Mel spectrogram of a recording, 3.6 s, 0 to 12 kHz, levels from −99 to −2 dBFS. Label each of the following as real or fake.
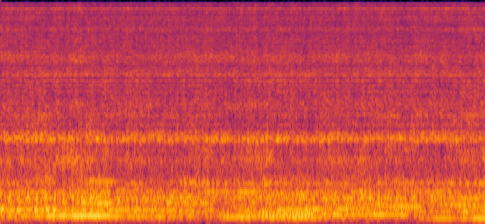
fake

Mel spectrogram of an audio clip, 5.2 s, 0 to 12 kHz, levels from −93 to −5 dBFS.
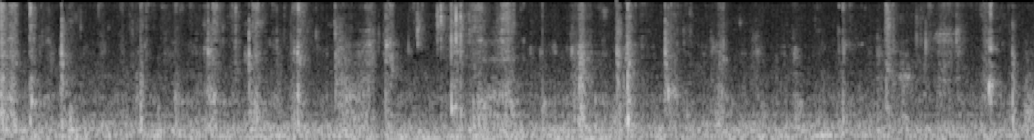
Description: real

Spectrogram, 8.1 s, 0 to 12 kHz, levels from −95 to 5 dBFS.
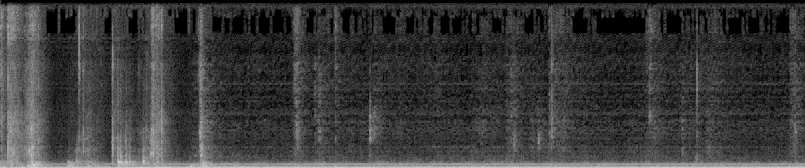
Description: fake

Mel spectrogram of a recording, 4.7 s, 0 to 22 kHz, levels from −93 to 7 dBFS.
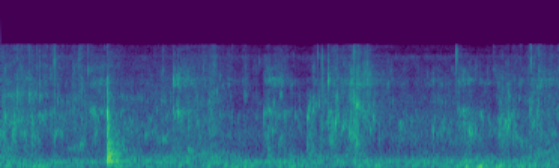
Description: fake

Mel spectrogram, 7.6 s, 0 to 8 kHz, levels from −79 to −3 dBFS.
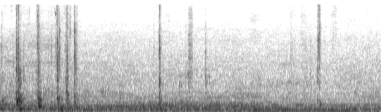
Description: real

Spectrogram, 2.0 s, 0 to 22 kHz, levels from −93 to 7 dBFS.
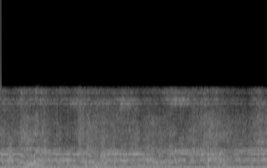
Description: fake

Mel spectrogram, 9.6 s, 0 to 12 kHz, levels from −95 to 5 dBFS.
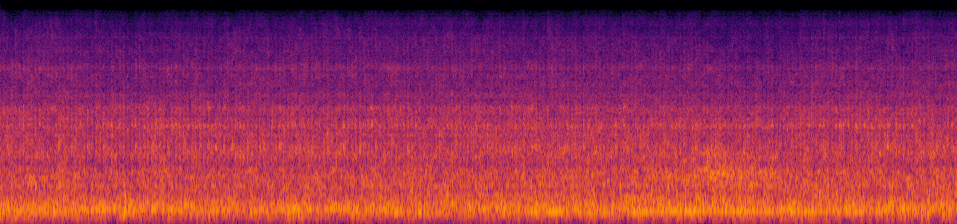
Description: fake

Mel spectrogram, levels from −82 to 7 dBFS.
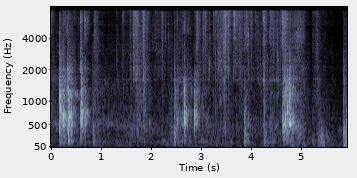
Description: fake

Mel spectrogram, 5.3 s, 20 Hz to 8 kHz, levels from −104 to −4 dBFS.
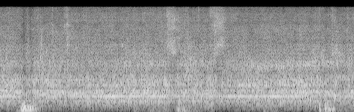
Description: fake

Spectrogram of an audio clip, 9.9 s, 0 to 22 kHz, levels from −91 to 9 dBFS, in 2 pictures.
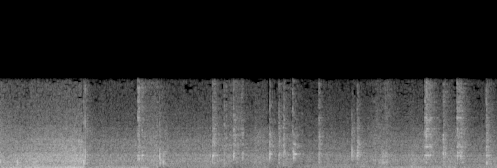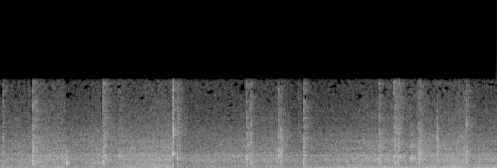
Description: real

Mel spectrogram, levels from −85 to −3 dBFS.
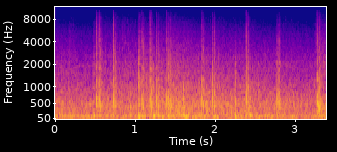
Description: real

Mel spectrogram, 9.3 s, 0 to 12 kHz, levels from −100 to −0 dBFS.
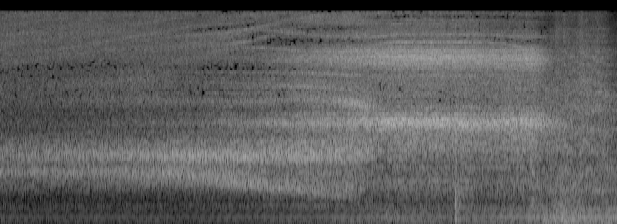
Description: real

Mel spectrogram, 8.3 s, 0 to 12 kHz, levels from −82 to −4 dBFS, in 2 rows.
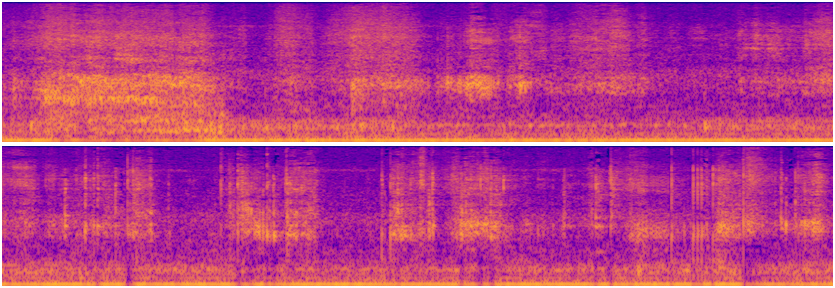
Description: real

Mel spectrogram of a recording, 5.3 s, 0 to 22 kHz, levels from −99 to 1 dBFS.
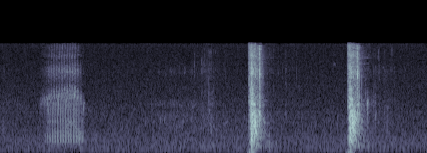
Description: real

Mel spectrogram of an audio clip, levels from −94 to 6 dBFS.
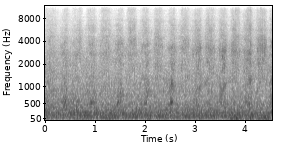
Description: fake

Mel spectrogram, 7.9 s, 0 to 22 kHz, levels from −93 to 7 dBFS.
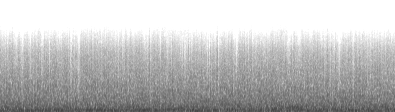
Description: real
